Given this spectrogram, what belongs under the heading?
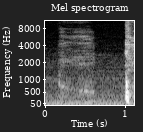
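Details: Cough from a child: a faint, low throaty sound, then one sudden harsh cough burst at the end.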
